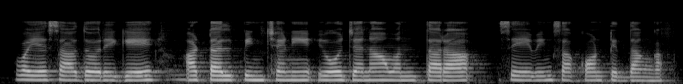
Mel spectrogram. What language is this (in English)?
Kannada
